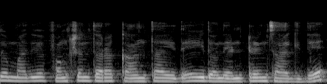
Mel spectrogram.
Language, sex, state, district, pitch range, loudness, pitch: Kannada, male, Karnataka, Bellary, 145-165 Hz, -23 LUFS, 160 Hz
